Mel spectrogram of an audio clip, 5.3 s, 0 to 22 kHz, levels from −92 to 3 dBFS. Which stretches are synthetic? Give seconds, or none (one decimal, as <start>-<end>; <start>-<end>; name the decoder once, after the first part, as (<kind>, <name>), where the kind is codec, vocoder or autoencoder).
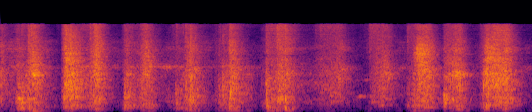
2.6-3.3 (codec, SNAC); 4.5-5.3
